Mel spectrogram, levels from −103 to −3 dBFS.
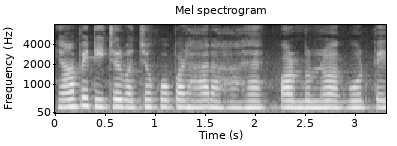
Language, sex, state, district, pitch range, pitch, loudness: Hindi, female, Chandigarh, Chandigarh, 220-235 Hz, 225 Hz, -15 LUFS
